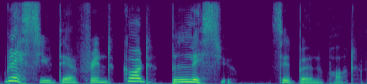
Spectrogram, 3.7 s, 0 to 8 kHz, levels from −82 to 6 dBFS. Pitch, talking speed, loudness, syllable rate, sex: 200 Hz, 145 wpm, -19 LUFS, 4.0 syllables/s, female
